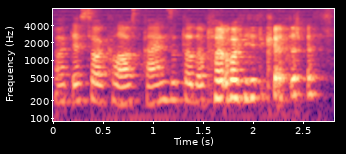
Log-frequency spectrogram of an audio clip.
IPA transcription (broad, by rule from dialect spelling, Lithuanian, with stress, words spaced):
oː tʲiɛˈsʲoːk ˈklˠɐʊst ˈkɐɪns ɪ ˈtɑːdɐ pɐˈruɔdʲiːt ˈkɑːtrɐs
